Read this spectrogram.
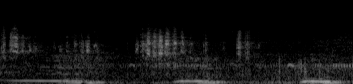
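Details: A coalition of five adult male lions roars near a buffalo carcass at sunrise on 13 August 2015 in Sabi Sand, South Africa, defying rivals with deep, moaning grunts in a descending series amid hiss and rustle.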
